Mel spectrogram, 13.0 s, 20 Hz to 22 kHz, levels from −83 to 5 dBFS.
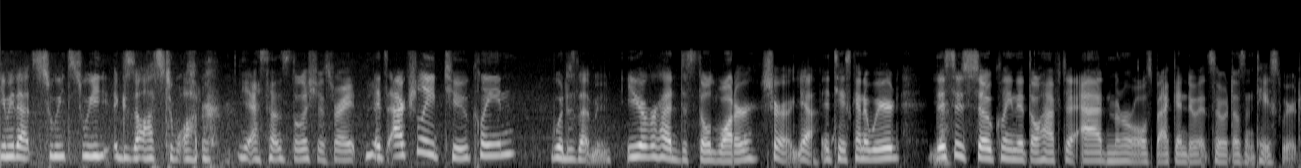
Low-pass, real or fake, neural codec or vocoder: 7.2 kHz; real; none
